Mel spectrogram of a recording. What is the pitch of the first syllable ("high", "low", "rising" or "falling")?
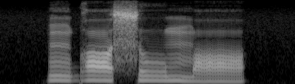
high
